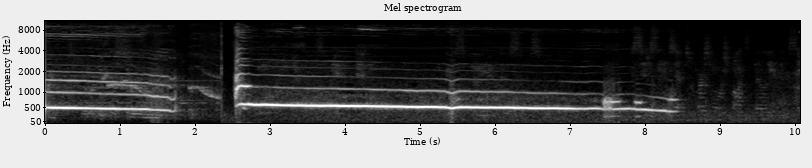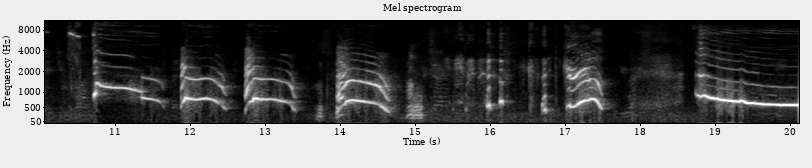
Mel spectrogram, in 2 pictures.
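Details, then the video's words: Puppies learning to howl: a long steady howl around two seconds, then a sustained six-second howl slowly falling, followed by a series of short rising-and-falling yelping howls and a final held howl. "Cutest Puppies Learning to Howl"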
